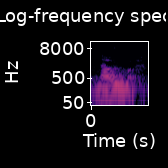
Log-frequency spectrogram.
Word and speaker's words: Naumov: So right uh, pronunciation is Naumov with emphasis Naum, on the Naum, second uh, Naumov.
